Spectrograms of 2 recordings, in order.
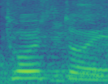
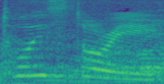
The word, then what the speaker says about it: Tolstoy: I like, no, Tolstoy. And she's like, oh, Toy Story. You know, you say Toy Story. I was like, no, Tolstoy. And she's like, no, no, no, that's not how you say it. It's Toy Story. Like, T-O-L-S-T-O-I, Tolstoy. Tolstoy.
